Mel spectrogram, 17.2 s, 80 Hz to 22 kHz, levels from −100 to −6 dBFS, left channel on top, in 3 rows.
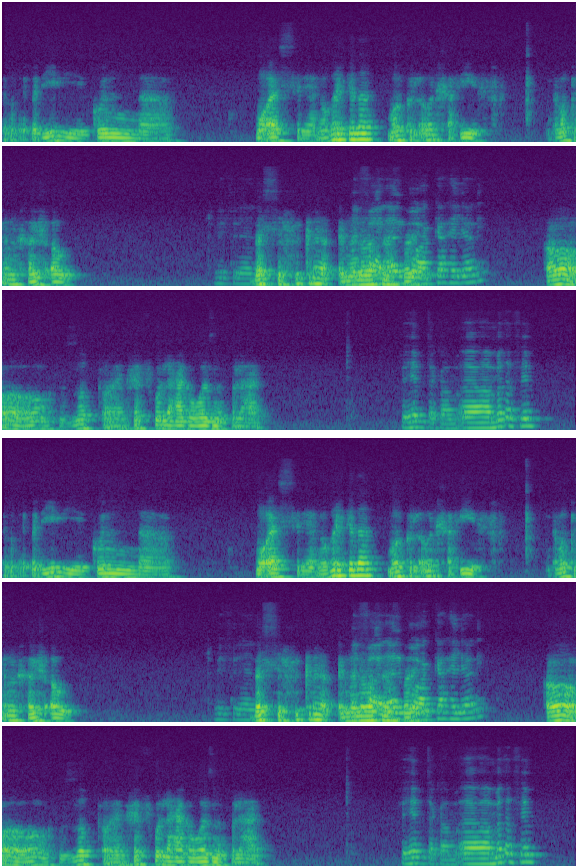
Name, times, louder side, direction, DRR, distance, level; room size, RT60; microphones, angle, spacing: voice 1, 0.0-1.7 2.5-4.8 5.5-6.4 8.2-10.0 11.2-14.0, right 1 dB, 55° right, 0.9 m, -27 dB
voice 2, 7.9-8.3 9.2-10.6 15.5-16.8, right 1 dB, 25° right, 1.4 m, -32 dB
4.0 x 2.4 x 2.2 m
head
